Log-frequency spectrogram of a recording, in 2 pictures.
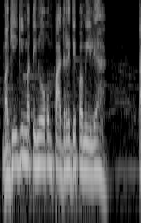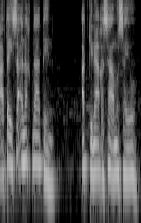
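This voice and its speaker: A man's voice: medium pitch, moderate pace, mellow, natural voice. An actor in a radio drama playing an earnest, defensive young father pleading with his ex for another chance.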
